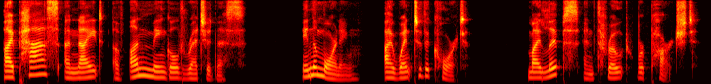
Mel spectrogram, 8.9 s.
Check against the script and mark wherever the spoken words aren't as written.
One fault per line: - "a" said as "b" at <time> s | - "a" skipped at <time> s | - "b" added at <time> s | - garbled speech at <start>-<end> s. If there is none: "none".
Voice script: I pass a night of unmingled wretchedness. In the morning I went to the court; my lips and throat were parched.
none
